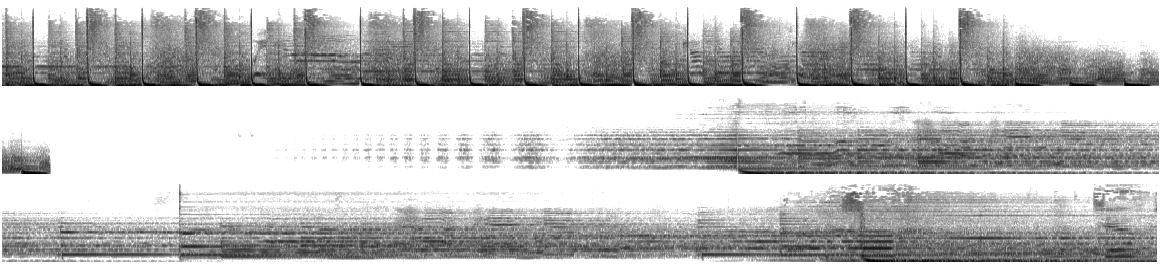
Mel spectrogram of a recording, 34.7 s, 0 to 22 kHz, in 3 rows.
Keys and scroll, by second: 5.9 alt+BackSpace, 19.7-20.6 typing.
